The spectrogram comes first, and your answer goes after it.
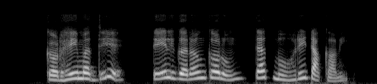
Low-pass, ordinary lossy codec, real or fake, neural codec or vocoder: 10.8 kHz; none; fake; codec, 24 kHz, 0.5 kbps, DualCodec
